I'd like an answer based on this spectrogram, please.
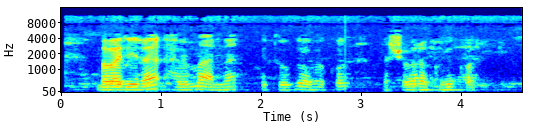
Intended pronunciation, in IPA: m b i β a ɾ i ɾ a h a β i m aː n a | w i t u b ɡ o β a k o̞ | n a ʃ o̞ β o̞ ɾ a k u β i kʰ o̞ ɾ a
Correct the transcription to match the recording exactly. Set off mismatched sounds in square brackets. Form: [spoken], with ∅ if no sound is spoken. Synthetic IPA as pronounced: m b [a] β a ɾ i ɾ a h a β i m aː n a | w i t u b ɡ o β a k o̞ | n a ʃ o̞ β o̞ ɾ a k u β i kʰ o̞ ɾ a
